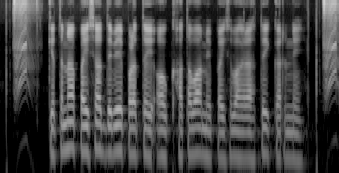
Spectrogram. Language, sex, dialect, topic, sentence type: Magahi, male, Central/Standard, banking, question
